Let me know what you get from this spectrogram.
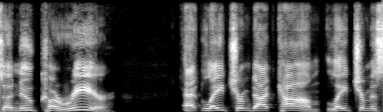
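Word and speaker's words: Laitram: Latrim continues to grow.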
